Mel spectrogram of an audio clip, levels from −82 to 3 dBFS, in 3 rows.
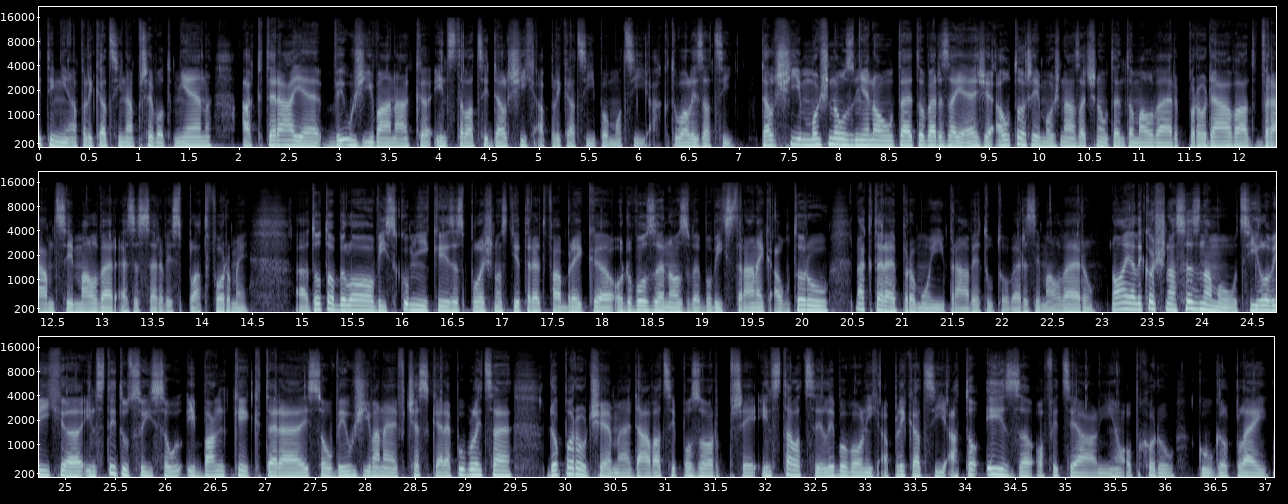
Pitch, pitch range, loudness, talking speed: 120 Hz, 110-135 Hz, -20 LUFS, 135 wpm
